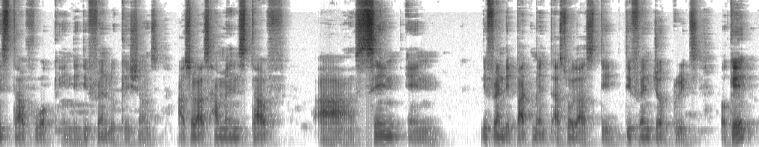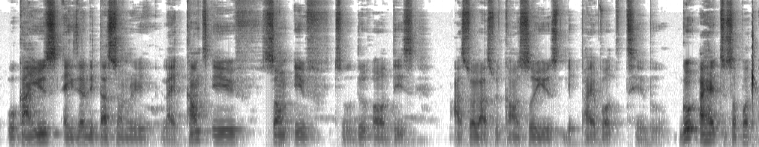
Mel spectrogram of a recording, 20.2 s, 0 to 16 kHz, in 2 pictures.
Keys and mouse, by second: 1.4 click, 2.5 click, 9.4 click, 10.3 click, 11.2 click, 12.4 click, 13.3 click, 14.5 click, 16.5 click.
